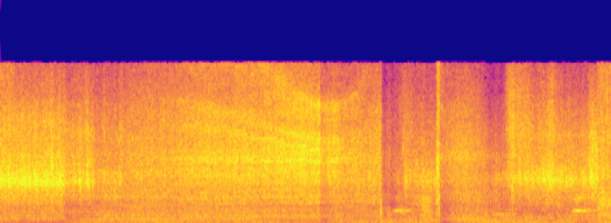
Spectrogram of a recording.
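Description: Dump truck engine running steadily while gravel slides out of the tipped bed, a continuous hiss of pouring stones over a low engine hum.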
